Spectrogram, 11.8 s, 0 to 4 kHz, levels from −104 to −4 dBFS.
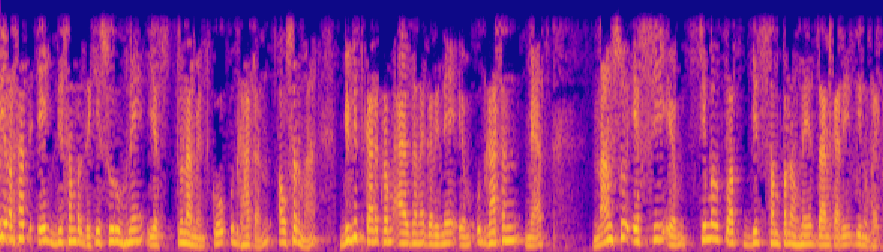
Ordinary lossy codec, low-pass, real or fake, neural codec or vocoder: none; 3.6 kHz; fake; vocoder, 44.1 kHz, 128 mel bands every 256 samples, BigVGAN v2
